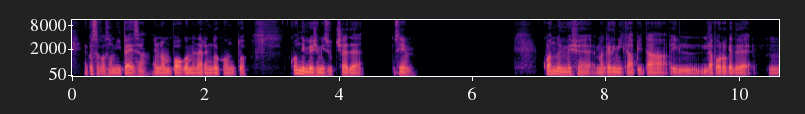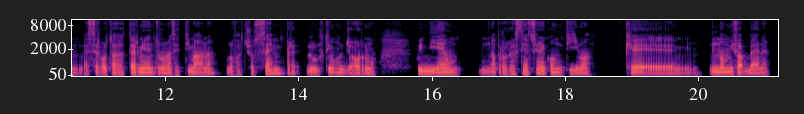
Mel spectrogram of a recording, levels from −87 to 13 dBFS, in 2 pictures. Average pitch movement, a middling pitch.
No: average, 3.8 semitones; very low, 80 Hz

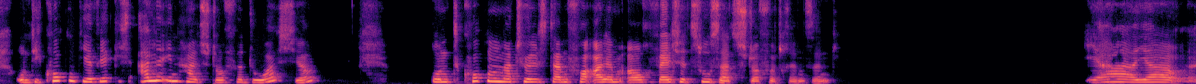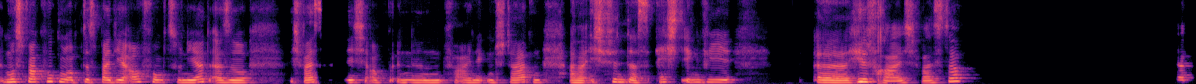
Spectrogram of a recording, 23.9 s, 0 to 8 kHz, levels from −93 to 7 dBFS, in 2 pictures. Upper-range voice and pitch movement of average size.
Yes: high, 225 Hz; average, 3.7 semitones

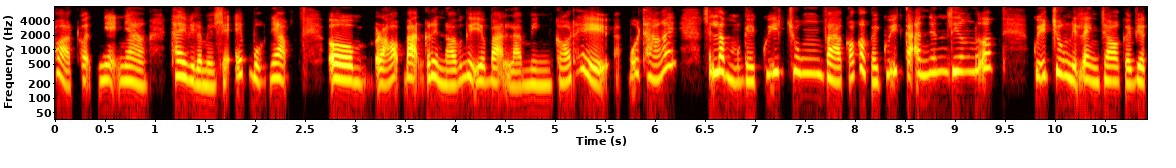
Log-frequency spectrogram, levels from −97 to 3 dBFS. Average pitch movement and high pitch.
No: wide, 7.1 semitones; very high, 250 Hz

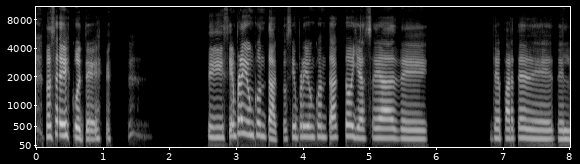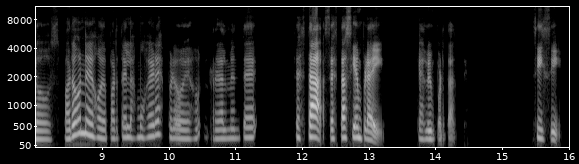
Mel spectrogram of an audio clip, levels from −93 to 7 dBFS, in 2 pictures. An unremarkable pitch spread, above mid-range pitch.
Yes: average, 3.2 semitones; high, 220 Hz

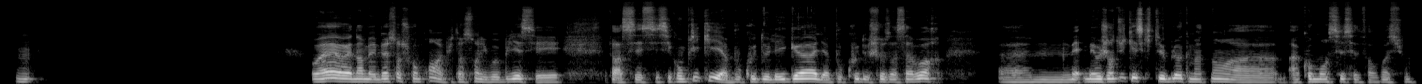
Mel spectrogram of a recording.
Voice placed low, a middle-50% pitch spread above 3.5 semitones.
No: low, 120 Hz; average, 3.1 semitones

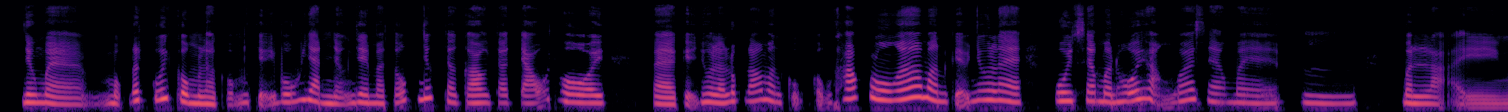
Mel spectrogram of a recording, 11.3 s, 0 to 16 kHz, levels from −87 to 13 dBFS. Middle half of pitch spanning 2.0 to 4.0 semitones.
No: average, 4.8 semitones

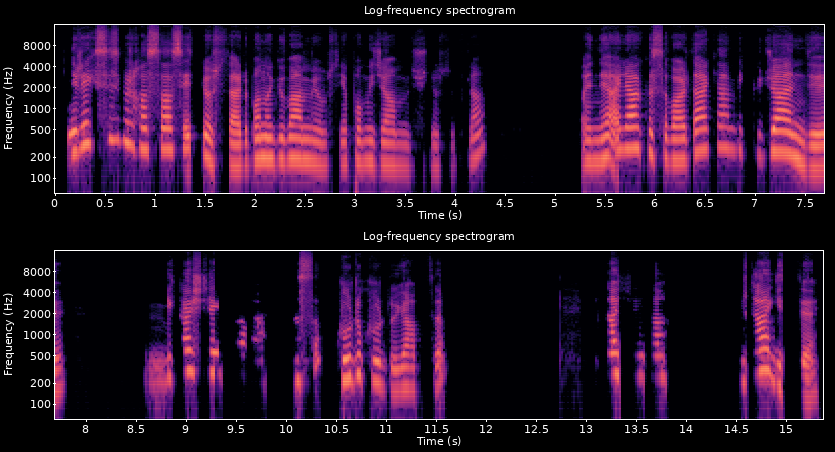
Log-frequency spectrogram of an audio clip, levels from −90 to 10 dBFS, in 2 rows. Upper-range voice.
Yes: high, 205 Hz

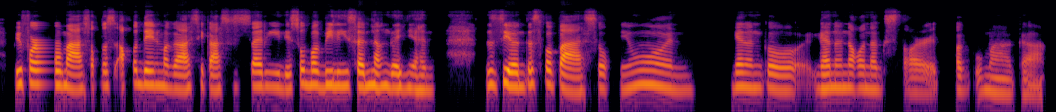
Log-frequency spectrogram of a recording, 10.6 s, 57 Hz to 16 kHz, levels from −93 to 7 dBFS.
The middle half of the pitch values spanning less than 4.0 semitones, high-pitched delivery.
Yes: average, 3.2 semitones; high, 200 Hz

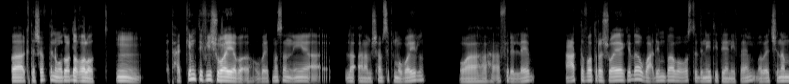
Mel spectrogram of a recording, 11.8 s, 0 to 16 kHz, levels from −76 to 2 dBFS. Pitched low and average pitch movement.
Yes: low, 110 Hz; average, 3.8 semitones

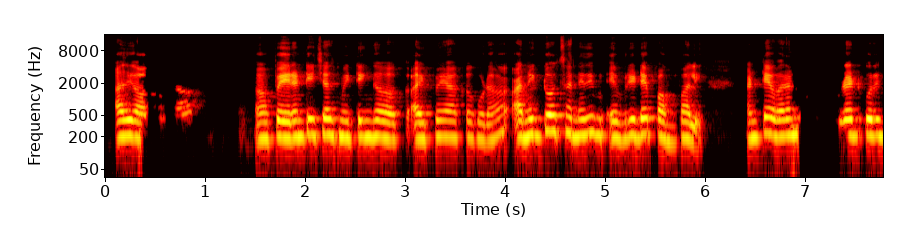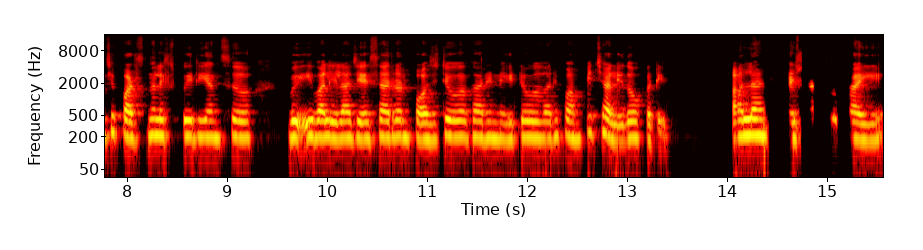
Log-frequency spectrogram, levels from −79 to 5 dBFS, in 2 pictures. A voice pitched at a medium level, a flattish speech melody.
No: high, 200 Hz; narrow, 2.0 semitones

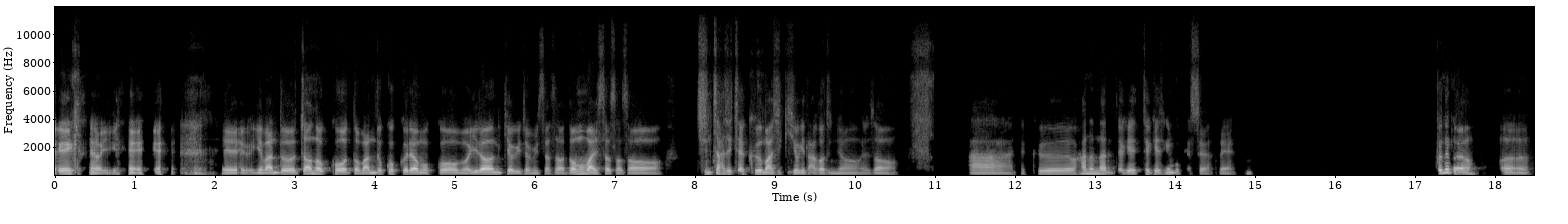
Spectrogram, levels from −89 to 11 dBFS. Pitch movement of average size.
Yes: average, 4.2 semitones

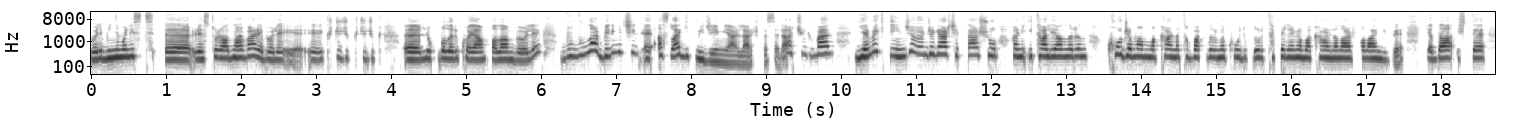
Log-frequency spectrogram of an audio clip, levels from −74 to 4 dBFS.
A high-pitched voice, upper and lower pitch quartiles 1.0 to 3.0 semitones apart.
No: high, 240 Hz; average, 4.1 semitones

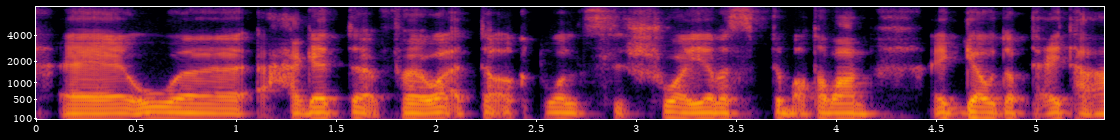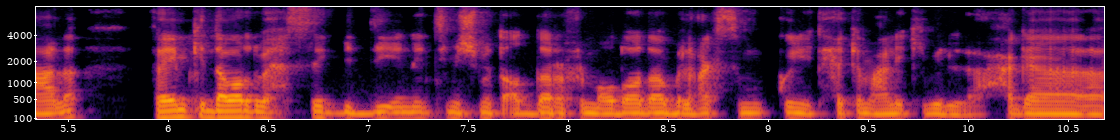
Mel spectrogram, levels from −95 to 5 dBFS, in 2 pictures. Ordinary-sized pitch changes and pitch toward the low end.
No: narrow, 1.9 semitones; low, 100 Hz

